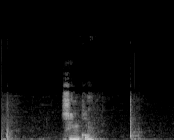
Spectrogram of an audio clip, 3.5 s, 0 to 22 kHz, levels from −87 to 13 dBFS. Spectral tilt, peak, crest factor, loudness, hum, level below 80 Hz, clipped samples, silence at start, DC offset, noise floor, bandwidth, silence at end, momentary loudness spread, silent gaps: -5.5 dB/octave; -2 dBFS; 20 dB; -18 LUFS; none; -52 dBFS; under 0.1%; 0.05 s; under 0.1%; -60 dBFS; 9.2 kHz; 0.75 s; 17 LU; none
